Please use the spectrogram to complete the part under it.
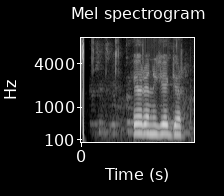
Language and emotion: Russian, neutral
